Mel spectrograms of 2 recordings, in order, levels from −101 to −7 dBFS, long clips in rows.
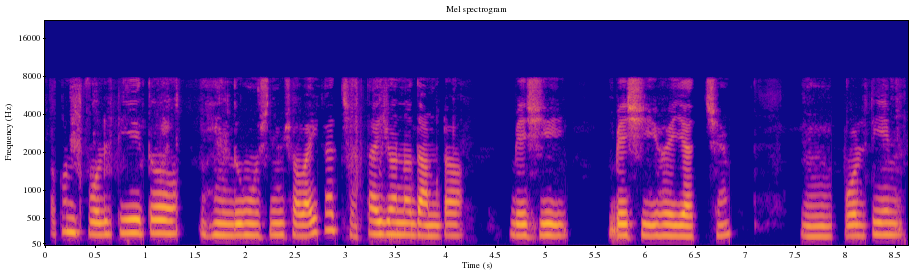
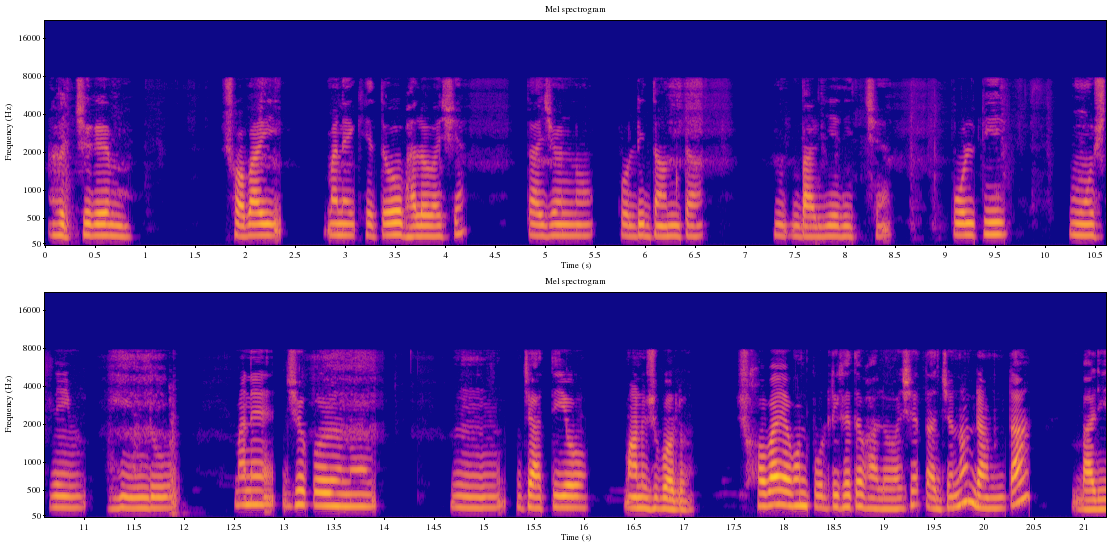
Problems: background sounds at intervals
